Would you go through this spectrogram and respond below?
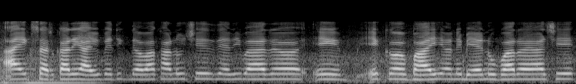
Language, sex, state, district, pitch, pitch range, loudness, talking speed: Gujarati, female, Gujarat, Gandhinagar, 240 Hz, 235-245 Hz, -16 LUFS, 165 wpm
